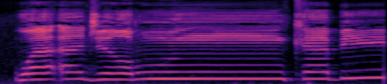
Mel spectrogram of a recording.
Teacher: Dan bila dalam keadaan waqaf, fa halat ra muraqqaqah. Dalam keadaan waqaf tapi dalam keadaan huruf ra itu dibaca dengan nipis.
